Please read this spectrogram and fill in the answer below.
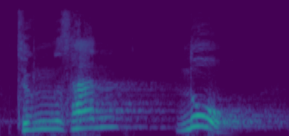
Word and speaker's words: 등산로: 생산 다음에 량인데 생산하고 량이 끊어진다고 생각할 수 있으니까 여기는 모두 리을이 니은으로 바꿔가지고 등산로, 생산량 이렇게 발음돼야 되는 거예요.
